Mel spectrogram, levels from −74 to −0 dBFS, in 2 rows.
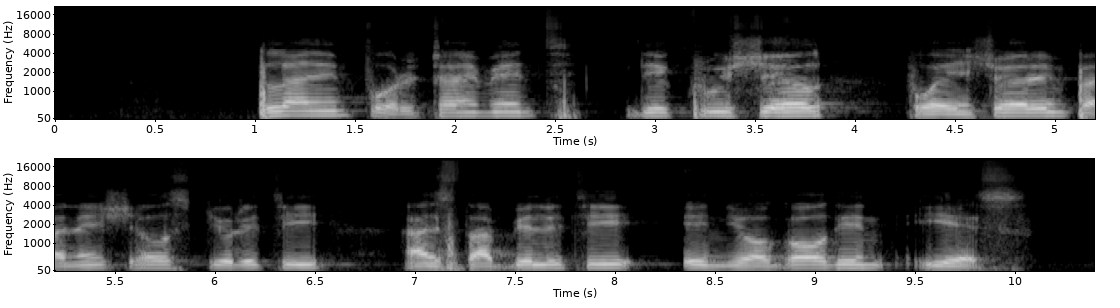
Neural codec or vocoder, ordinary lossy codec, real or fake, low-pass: none; Opus, 16 kbps; real; 19.8 kHz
